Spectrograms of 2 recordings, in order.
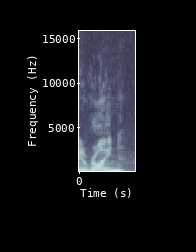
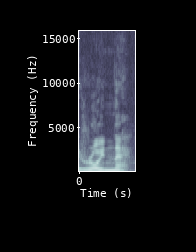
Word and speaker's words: Roine: Uh, I'm, I'm I'm getting used to people call me Roin. Roin. It's actually in Sweden we say Roine. – So you pronounce right. the E at the end.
